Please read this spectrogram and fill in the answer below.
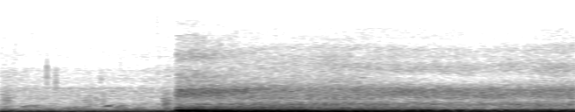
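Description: Low outdoor rumble, then a little over a second in an abrupt switch to the steady drone of a motor vehicle engine running.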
